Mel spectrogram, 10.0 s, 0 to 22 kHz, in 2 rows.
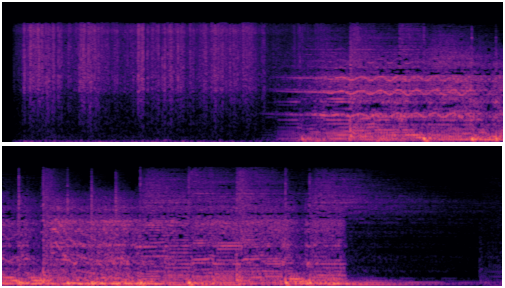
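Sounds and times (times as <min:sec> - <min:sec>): crackling hiss: 0:00.0 - 0:03.6.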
